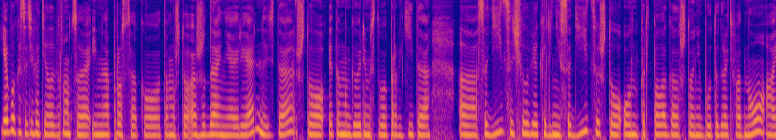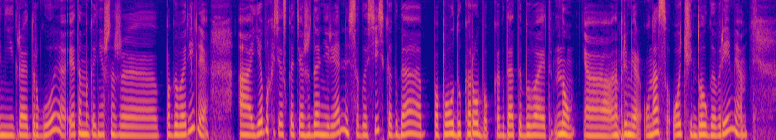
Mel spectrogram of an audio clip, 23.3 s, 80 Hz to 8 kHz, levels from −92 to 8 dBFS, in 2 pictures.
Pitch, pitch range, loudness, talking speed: 200 Hz, 195-215 Hz, -22 LUFS, 180 wpm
